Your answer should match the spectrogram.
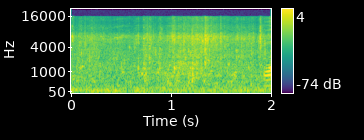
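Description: Steady wash of water along a rocky shore, an even rushing noise with a few faint small sounds in it.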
